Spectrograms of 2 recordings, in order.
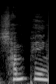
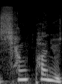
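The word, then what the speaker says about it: Champagne: 예 그리고 대표를 이제 샴페인 같은 것들도 수레며 프랑스의 샹파뉴 지방 음 인데 이걸 영어 식으로 발음하면 샴페인 이거든요 그것도 원래는 상판 ui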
